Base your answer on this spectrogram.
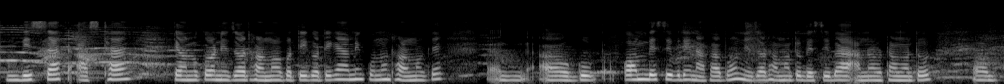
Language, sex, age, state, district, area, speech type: Assamese, female, 30-45, Assam, Dhemaji, rural, spontaneous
